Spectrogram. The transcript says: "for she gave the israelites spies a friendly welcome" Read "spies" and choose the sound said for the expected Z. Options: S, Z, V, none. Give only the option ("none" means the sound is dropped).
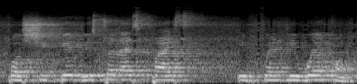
S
